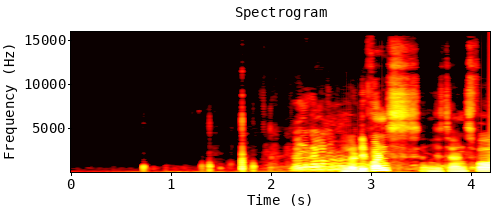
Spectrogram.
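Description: A cricket bat knocks a ball with a sharp crack.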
